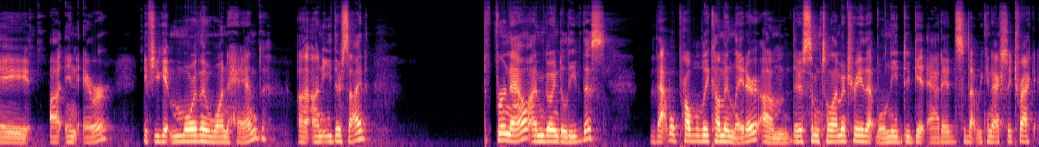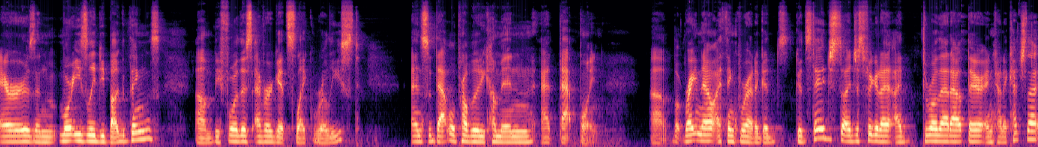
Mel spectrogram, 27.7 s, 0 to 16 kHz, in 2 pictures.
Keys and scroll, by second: 27.5 ctrl+s.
